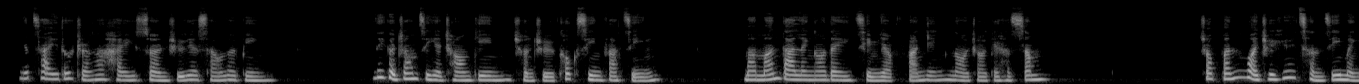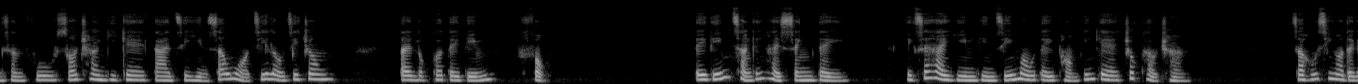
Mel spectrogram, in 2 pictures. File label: Canto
